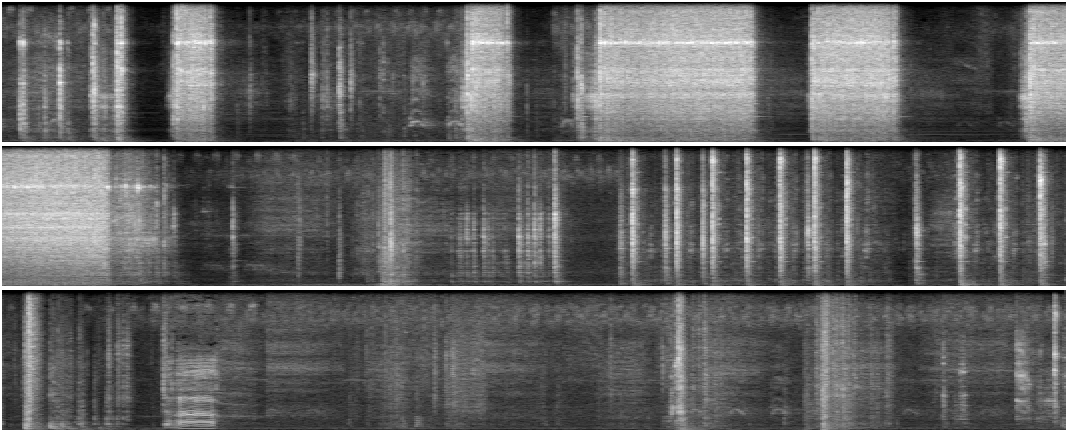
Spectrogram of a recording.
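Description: Cordless impact wrench running in several bursts of one to two seconds on the nut at the end of a hydraulic cylinder rod, followed by many sharp metal clicks and clinks as parts are handled.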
